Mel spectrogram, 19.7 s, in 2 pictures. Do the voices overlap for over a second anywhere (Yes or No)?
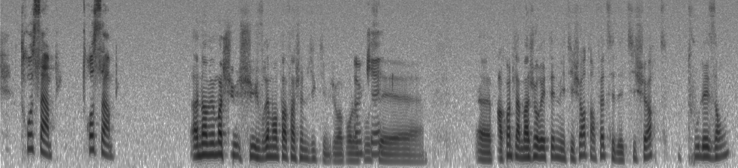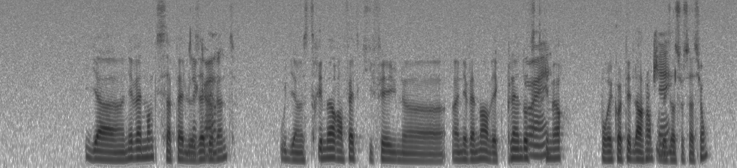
No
